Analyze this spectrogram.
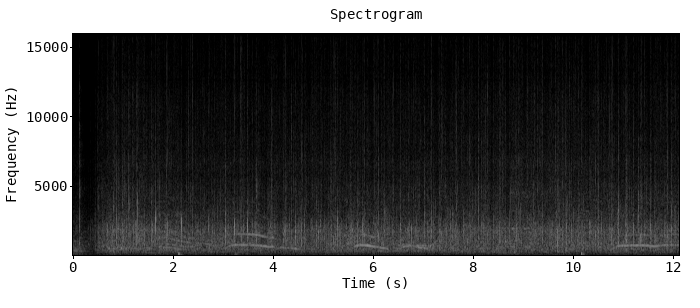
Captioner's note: applause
